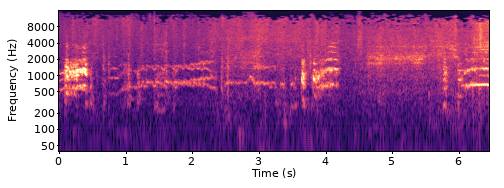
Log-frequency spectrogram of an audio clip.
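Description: Hens clucking in several calls: a loud one at the start, a longer wavering call from about a second in, another short one around three and a half seconds, and a loud one near the end.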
